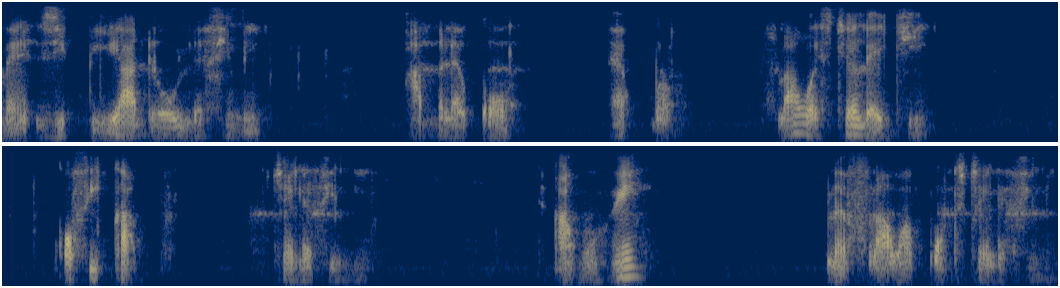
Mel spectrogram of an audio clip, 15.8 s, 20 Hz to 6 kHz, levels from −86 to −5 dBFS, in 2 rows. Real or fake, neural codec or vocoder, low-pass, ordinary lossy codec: fake; vocoder, 22.05 kHz, 80 mel bands, HiFi-GAN; 5.4 kHz; Opus, 24 kbps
